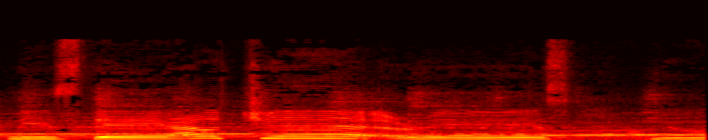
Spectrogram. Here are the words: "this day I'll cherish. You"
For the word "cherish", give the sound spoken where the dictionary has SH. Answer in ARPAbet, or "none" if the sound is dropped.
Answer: S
